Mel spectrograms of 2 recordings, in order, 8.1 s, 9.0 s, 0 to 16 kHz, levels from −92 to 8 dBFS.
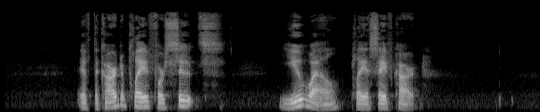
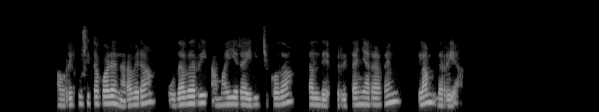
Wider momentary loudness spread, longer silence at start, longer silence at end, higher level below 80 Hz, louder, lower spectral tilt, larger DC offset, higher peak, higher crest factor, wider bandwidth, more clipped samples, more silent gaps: first, 15 LU vs 9 LU; first, 1.2 s vs 0.85 s; second, 1.9 s vs 2.1 s; first, -66 dBFS vs -84 dBFS; first, -27 LUFS vs -33 LUFS; second, -5 dB/octave vs -8.5 dB/octave; neither; first, -8 dBFS vs -16 dBFS; about the same, 22 dB vs 18 dB; first, 11.5 kHz vs 6.8 kHz; neither; second, none vs 2.34-2.51 s, 3.11-3.16 s, 4.42-4.62 s, 4.96-5.05 s, 5.22-5.27 s, 6.03-6.27 s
